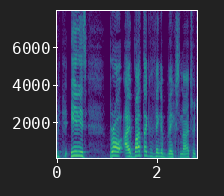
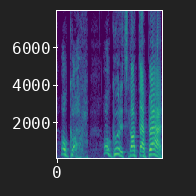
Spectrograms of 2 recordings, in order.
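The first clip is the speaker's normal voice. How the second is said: relieved; 9 semitones higher, 4 dB louder than usual. Retold or imitated. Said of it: "you're like".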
